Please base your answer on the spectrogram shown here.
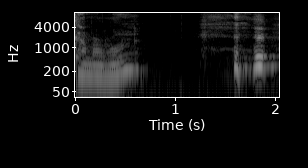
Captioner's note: soft chuckles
